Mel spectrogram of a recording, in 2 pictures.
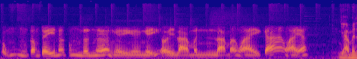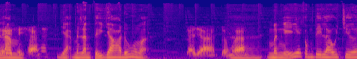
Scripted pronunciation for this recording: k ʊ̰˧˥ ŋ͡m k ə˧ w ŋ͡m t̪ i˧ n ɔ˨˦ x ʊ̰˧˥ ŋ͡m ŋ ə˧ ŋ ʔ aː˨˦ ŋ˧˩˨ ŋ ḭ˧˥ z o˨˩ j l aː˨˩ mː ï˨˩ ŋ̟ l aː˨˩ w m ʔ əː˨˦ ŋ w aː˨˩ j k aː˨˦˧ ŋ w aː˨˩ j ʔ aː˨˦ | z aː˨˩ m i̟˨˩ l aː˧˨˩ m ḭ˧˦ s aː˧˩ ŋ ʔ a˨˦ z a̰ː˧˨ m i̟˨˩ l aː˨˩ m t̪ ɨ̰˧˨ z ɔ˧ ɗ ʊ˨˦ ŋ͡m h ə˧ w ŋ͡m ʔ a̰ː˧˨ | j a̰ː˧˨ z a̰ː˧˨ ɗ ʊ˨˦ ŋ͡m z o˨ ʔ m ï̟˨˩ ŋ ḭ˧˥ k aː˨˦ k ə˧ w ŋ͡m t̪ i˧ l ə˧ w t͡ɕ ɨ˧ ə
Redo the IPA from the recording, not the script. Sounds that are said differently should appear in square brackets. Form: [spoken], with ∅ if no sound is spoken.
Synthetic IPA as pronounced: k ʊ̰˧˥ ŋ͡m k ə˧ w ŋ͡m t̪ i˧ n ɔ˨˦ [k] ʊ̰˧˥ ŋ͡m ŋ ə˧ ŋ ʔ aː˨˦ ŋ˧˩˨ ŋ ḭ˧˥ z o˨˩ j l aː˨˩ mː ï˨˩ ŋ̟ l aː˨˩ [∅] m ʔ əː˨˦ ŋ w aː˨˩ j k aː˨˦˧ ŋ w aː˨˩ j ʔ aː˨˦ | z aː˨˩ m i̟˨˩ l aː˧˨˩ m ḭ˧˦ s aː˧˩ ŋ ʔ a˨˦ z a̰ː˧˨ m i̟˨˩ l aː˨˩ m t̪ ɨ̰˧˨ z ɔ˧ ɗ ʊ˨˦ ŋ͡m h ə˧ w ŋ͡m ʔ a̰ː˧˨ | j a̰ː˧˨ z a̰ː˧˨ ɗ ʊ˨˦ ŋ͡m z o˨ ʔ m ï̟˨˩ ŋ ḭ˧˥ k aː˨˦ k ə˧ w ŋ͡m t̪ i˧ l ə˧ w t͡ɕ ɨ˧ ə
